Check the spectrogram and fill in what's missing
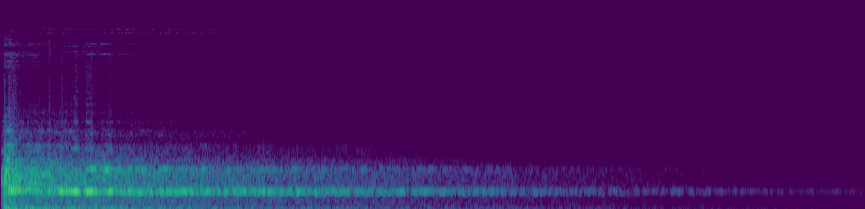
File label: Deep Waters Ping, G sharp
